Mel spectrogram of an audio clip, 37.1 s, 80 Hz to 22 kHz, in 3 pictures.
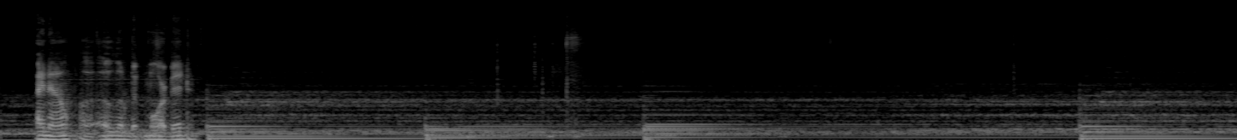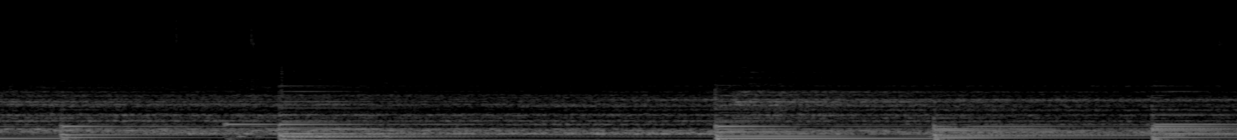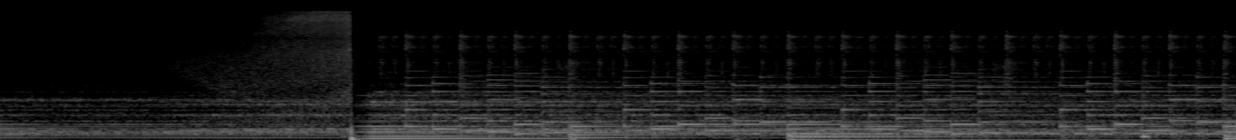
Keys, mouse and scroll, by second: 0.6 middle click, 1.3 click, 1.6 shift+click, 2.1 click, 2.6 Tab, 2.9 middle click, 5.4 alt+z, 6.3 3, 7.5 middle click, 8.3 shift+middle click, 9.4 click, 11.0 ctrl+click, 11.6 middle click, 12.5-14.2 drag, 14.6 scroll up 1, 14.6 middle click, 15.2 alt+z, 15.8 click, 16.1 middle click, 16.8 middle click, 17.8 middle click, 18.2 shift+middle click, 18.9-21.5 middle drag, 22.0-24.4 middle drag, 25.8 middle click, 26.6 click, 27.3 middle click, 27.6 middle click, 28.9 middle click, 29.3 middle click, 29.7 e, 31.8 middle click, 33.6 s, 35.4 scroll up 1, 35.5 middle click, 36.1 shift+middle click, 36.7 middle click.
